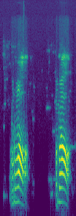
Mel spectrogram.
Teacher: huruf ro itu ujung lidah bertemu sama langit-langit atas tapi dia hampir dekat dengan gigi depan ya jadi dia tidak pas langit-langit tegak lurus keatas Tapi dia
